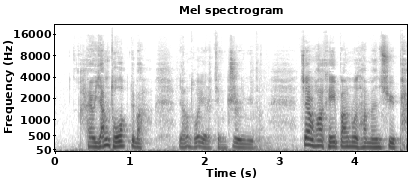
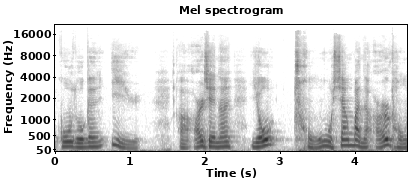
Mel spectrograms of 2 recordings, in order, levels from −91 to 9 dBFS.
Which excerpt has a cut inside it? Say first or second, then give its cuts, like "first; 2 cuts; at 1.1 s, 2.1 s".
second; 1 cut; at 1.5 s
